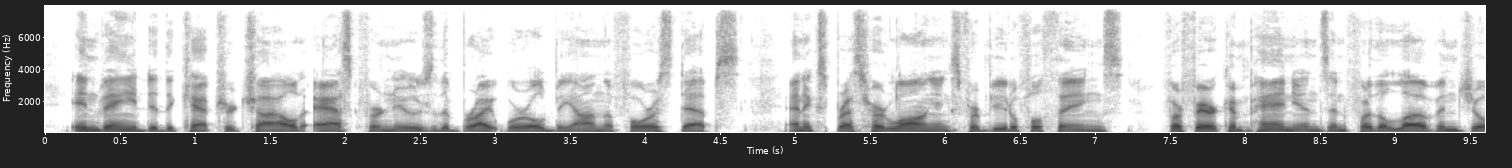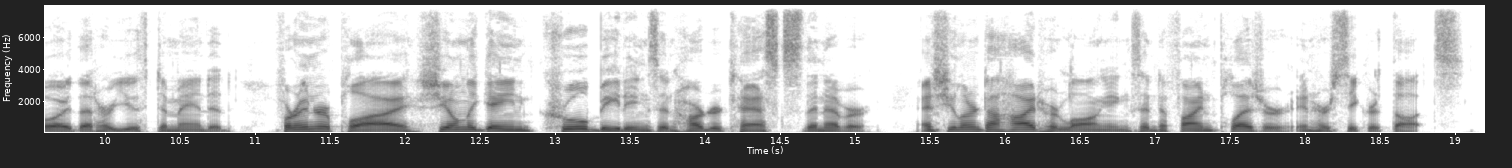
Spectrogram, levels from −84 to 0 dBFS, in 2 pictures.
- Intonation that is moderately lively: Yes, average, 3.2 semitones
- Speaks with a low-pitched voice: Yes, low, 100 Hz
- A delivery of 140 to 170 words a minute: No, fast, 205 wpm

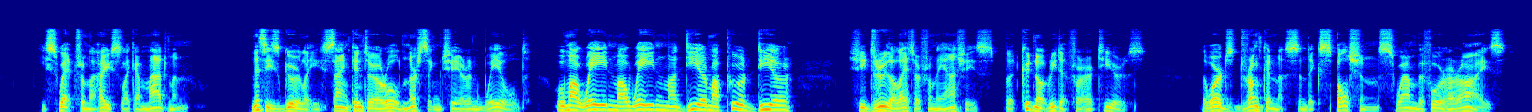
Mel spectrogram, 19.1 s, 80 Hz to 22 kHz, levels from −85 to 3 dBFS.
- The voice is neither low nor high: No, low, 110 Hz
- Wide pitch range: Yes, wide, 7.5 semitones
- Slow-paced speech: No, average, 165 wpm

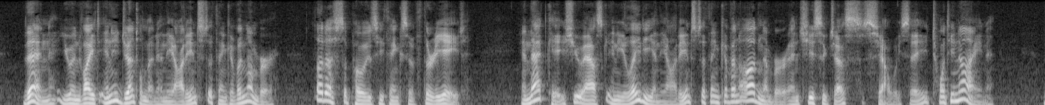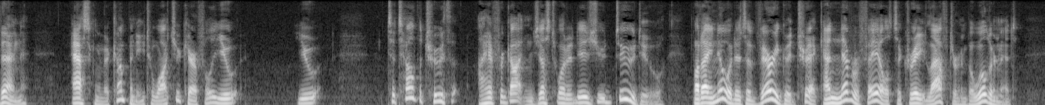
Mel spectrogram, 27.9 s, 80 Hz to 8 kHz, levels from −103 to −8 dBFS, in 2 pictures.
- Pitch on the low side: Yes, low, 120 Hz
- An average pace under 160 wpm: No, average, 185 wpm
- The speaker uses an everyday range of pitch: No, wide, 7.6 semitones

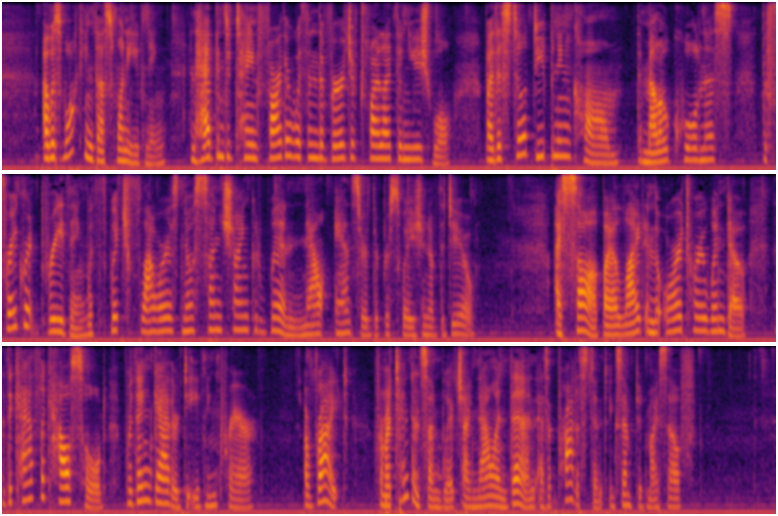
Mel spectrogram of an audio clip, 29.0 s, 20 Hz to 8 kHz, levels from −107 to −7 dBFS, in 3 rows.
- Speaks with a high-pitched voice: Yes, high, 200 Hz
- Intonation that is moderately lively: No, wide, 7.3 semitones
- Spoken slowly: No, average, 155 wpm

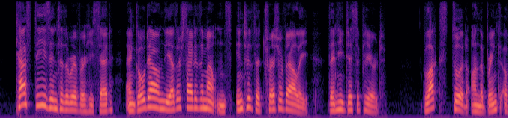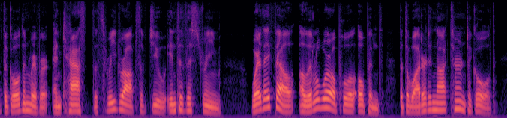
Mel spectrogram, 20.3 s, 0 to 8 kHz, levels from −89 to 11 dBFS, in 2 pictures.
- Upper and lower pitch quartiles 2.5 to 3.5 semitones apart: No, average, 5.2 semitones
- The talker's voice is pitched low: Yes, low, 130 Hz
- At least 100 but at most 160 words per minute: No, average, 170 wpm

